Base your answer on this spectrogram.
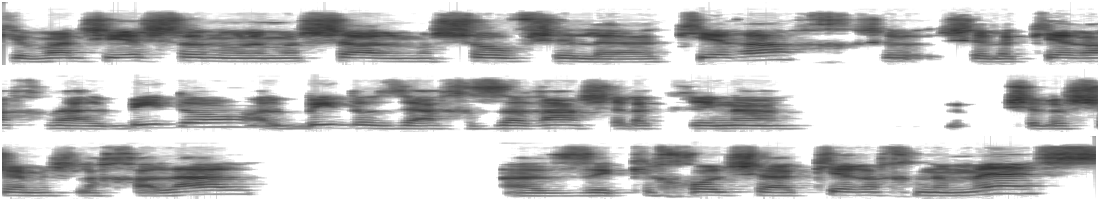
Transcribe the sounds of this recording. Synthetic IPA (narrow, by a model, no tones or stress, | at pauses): kevanʃejeʃlanule̞maʃalmaʃo̞vʃelakʰeʁaχʃe̞lake̞ʁaχvealbidoa̰lbidozeaːχzaʁaʃe̞lakʁina | ʃe̞laʃe̞meʃlaχalal | ʔazke̞χo̞lʃeake̞ʁaχname̞s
